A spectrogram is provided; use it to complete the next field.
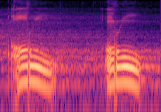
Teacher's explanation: ro yang dibaca tebal karena posisi ro ini adalah berharakat zumah cara bacanya posisi pangkal lidah juga ikut terangkat ke langit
